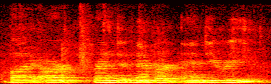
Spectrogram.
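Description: A woman's voice: sits low, steady tone, measured pace. An older woman speaking as service leader, introducing a reader at a church service. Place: church sanctuary, at a pulpit. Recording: muffled, echoey room from far off, faint noise.

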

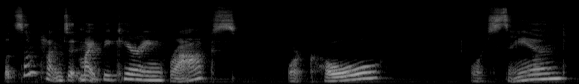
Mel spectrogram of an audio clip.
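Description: A woman's voice: mid-range voice, big pitch swings, slow, a little mellow. A woman reading a picture book aloud to small children, sing-song and playful, speaking to them directly. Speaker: children's storyteller.

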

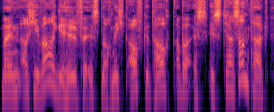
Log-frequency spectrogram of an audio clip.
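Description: Storybook village doctor, played by a male narrator: rattled, halting, pitched high, slightly husky. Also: lively intonation, no room sound, clean studio sound. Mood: uneasy. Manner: agitated, halting. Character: flustered, rattled village doctor and museum keeper, man.

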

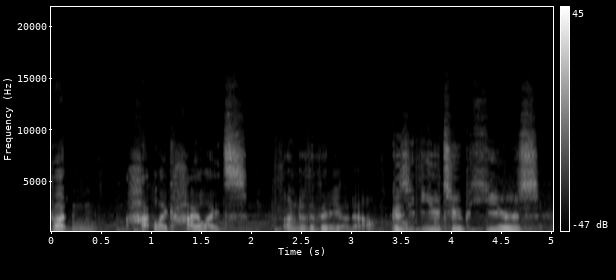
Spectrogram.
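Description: A man's voice: medium pitch, steady tone, a little slow, sharp tone, soft background music. A man in his twenties chatting casually in a joking, rambling way, as a vlogger in a car. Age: 20s. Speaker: vlogger and host. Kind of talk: casual chat. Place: inside a parked car. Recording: a bit distant, some background noise.

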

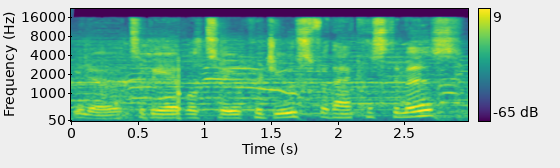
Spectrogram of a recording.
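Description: A woman's voice: rumbling low, a little fast, over music, low-quality recording. A woman from Europe chatting as co-host, agreeable and full of "you know"s. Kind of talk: casual conversation.

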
